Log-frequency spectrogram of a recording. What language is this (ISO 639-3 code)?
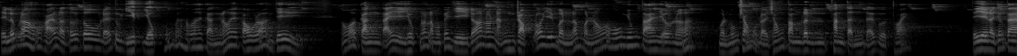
vie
